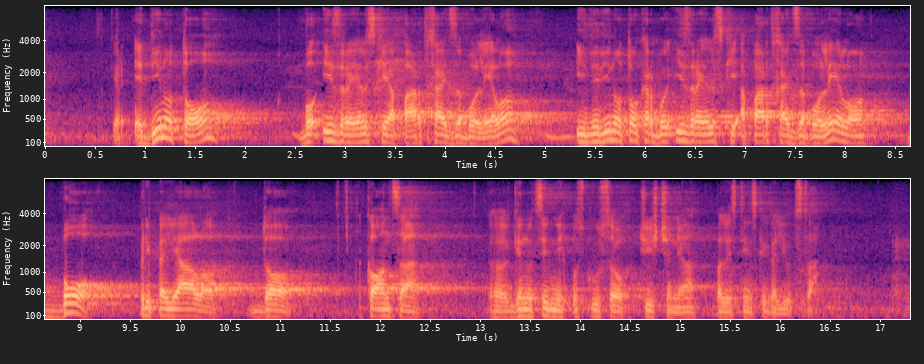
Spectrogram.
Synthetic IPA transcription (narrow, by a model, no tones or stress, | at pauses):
kɛ̰ɾɛd̪inɔt̪o | boʔizɾaelskiapaɾt̪xajt̪zabɔleːlɔ | inɛd̪iːnɔt̪oːkaɾboʔizɾaelskiʔapaɾt̪xajt̪zabɔleːlɔ | bopɾipɛljaːlɔd̪ɔ | kɔnt̪sa | ɡɛnɔt̪sid̪nixpɔskuːsɔwt͡ʃiʃt͡ʃɛnjapalɛst̪inskɛɡaljṵːt̪st̪ʋa̰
